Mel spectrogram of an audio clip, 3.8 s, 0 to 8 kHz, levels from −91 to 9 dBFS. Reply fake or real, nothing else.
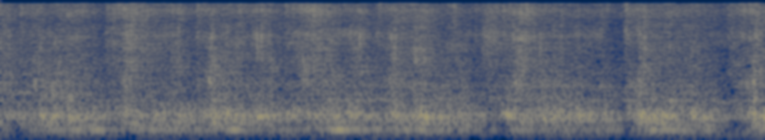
real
